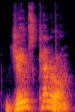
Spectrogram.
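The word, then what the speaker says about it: James Cameron: 그 다음에 이제 제임스 캐머런 우리는 이제 제임스 카메론이라고 그러는데 영어로 말할 때 제이도 이게 우리가 트라이가 try 이렇게 발음할 때도 제가 제임스가 아니고 이게 제임스 캐머런 그러니까 앞에 캐가 가니까 항상 뒤가 죽잖아요. 그러니까 제임스 캐머런이죠. 이렇게 발음을 하셔야 되고 그래서 어떻게 보면 스티븐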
